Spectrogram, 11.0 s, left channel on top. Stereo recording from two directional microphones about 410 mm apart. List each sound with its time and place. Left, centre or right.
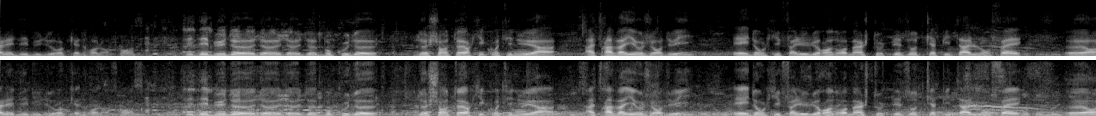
2.0 s a man's voice: left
